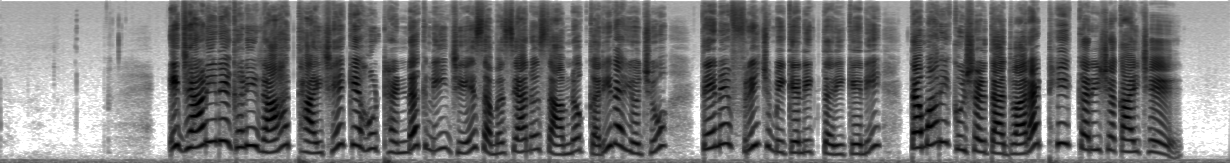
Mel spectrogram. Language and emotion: Gujarati, happy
